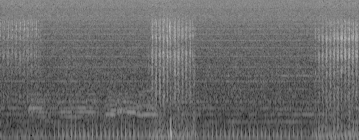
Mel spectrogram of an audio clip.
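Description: cat purring

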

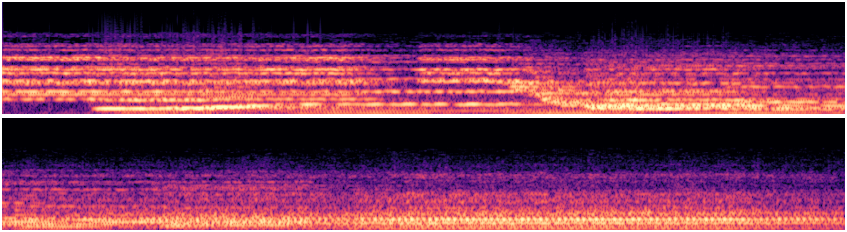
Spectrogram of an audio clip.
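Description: truck engine approaching

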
